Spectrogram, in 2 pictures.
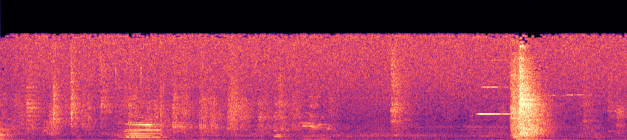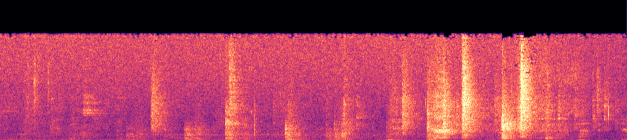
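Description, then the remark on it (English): Knocking on a door: one sharp, louder rap, then a scattered series of softer, uneven knocks, with faint background murmur and a low hum underneath. “That's not a good knock.”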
